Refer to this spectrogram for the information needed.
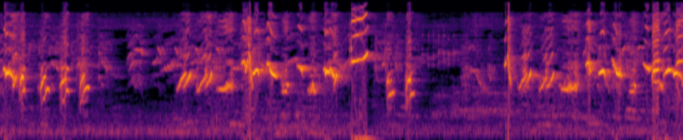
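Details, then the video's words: Training recording of an oriental magpie-robin, made in Banten with an Android phone: rapid rich whistles and scratchy notes in repeated bursts, with a brief lull before the lively phrases return. "Memancing Kacer Macet Bunyi Gacor Bongkar Isian"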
